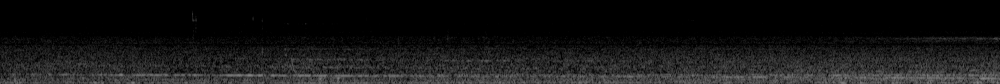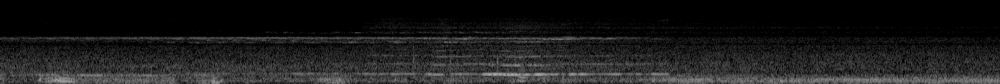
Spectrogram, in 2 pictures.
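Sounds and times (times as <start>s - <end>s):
railcar brakes squealing: 7.1s - 17.0s.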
